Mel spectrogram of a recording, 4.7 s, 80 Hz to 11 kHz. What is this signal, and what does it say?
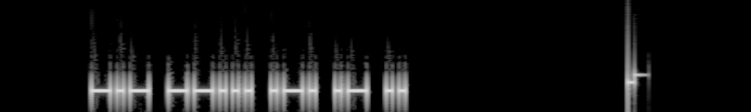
Morse code, heard as a keyed tone, about 28 wpm, 700 Hz. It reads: K7RAI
